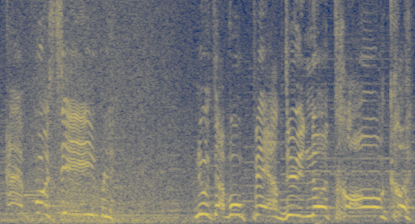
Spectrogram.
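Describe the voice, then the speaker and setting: Hapless animated pirate: very high, croaky, exclamatory, for children's cartoon. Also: male voice, takes it slowly, over loud music, heavily acted. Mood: flustered.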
